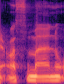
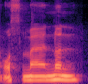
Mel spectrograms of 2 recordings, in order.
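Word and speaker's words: عثمان: Seperti Utsmanu Utsman, Salmanu Salman, Hilmanu Hilman. Ya, bacanya jangan ditanwin, jangan Utsmanun. Salah, ya.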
